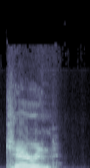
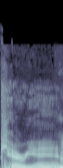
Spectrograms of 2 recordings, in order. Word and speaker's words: Keryn: K E R Y N. – Why? What? – Feehan. – Oh, there you go. Karen. It's not Carrie Ann.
